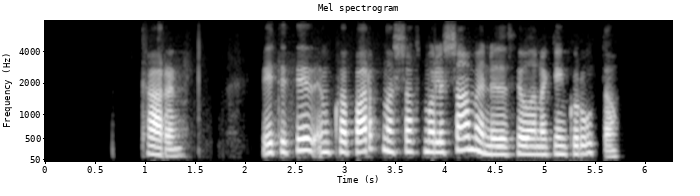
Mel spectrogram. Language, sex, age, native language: Icelandic, female, 40-49, Icelandic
